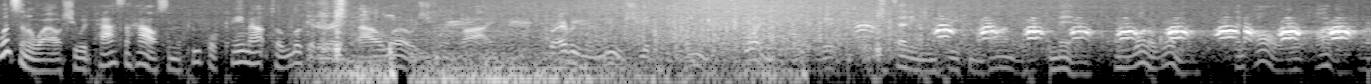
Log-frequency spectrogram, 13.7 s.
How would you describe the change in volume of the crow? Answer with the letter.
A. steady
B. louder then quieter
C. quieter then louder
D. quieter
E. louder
E.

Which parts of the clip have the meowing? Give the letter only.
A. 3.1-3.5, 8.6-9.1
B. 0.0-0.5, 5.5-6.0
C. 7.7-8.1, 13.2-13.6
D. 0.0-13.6
A.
